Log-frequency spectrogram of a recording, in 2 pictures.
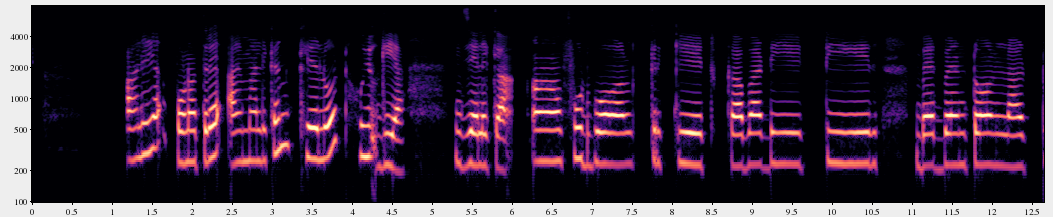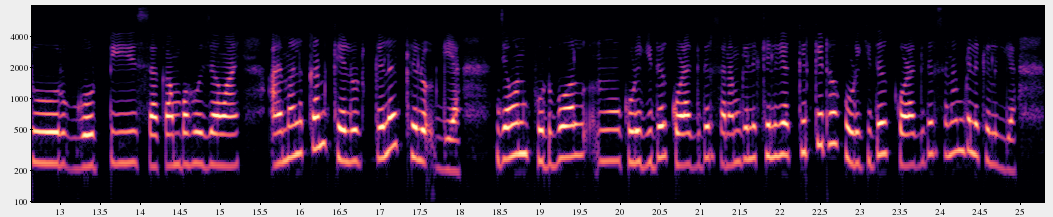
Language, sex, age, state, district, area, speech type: Santali, female, 18-30, West Bengal, Purulia, rural, spontaneous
